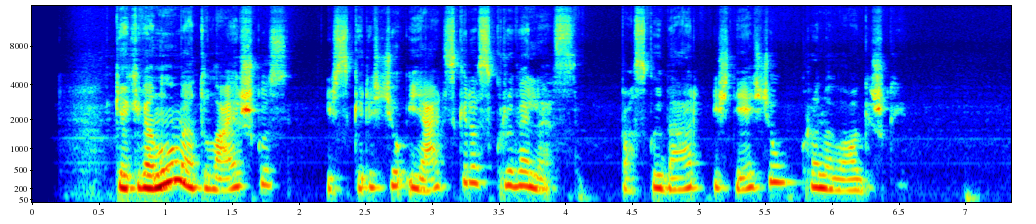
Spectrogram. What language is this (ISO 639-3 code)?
lit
